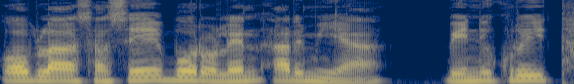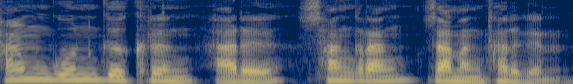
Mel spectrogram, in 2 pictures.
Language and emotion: Bodo, neutral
